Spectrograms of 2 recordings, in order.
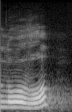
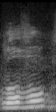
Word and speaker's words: Louisville: My great-grandfather was born in Louisville. I pronounced that correctly, right? Louisville?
